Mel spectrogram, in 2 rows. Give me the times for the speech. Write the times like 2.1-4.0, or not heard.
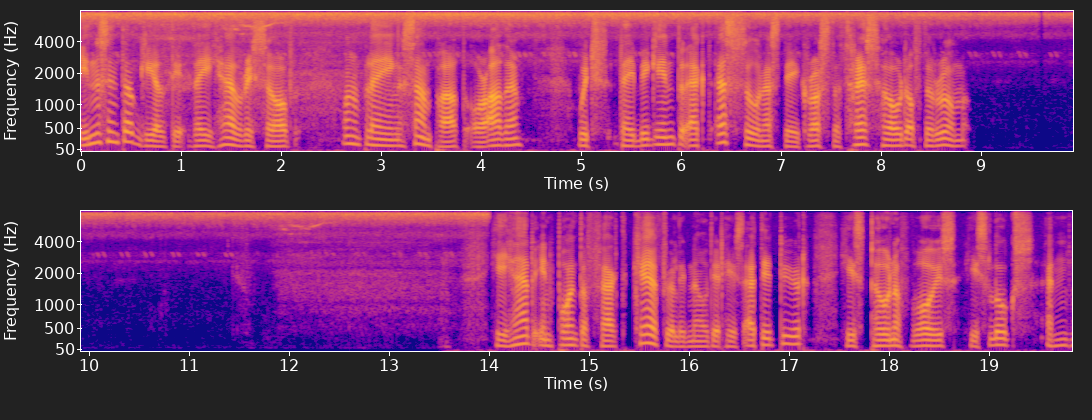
0.0-8.9, 14.1-19.7.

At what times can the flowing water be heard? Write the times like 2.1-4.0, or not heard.
not heard.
